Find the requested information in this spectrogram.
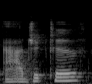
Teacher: I want to keep my a kind of short to represent that unreleased D. So the a is stressed, the D is unreleased. · So we either do adjective, where there's a little bit of a D sound that doesn't get released out, or we can pretty much leave that D out and just say adjective. It's not going to be that different.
